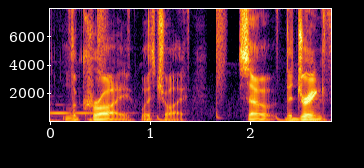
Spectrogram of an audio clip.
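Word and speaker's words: LaCroix: as the French word the cross, which is Laqua. It's not pronounced that way. It's pronounced LCroy.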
